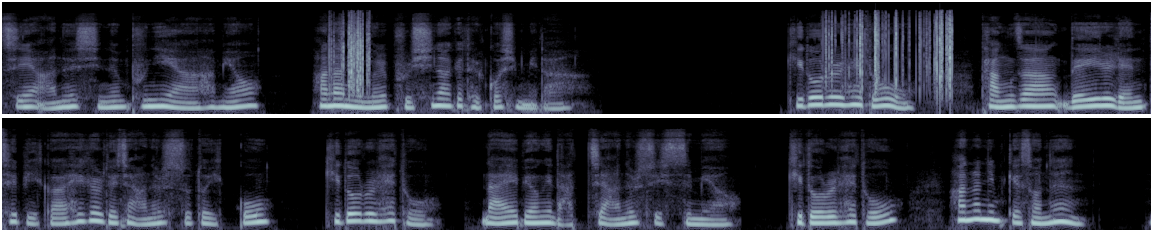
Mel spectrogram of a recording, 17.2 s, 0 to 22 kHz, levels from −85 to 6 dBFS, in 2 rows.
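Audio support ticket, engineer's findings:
Cable scratch noise, 2.44–2.76 s and 6.14–7.18 s: likely a worn cable or connector shifting, contact resistance fluctuating, adding dense scratchy bursts about as loud as the speech.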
